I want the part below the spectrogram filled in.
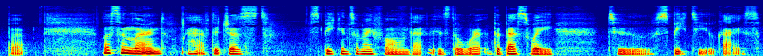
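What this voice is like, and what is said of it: Slightly hoarse voice. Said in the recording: “My voice is a little hoarse because I did sleep in today... my voice is still a little hoarse”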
